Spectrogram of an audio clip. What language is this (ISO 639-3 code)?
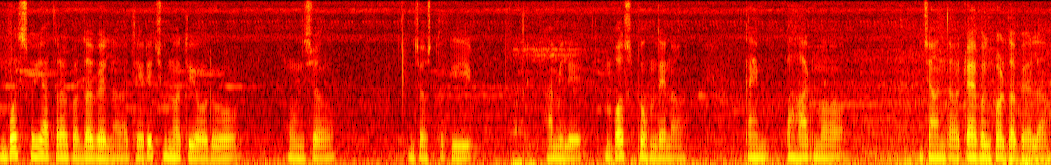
nep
